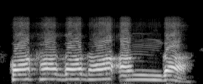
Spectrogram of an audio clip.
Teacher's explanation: क का उच्चारण स्थान कंठ होता है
